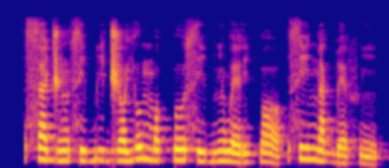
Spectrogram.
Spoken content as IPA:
sa˦d͡ʒũ˧si˧ bi˧d͡ʒɔ˧jo˦mɔ˧ k͡po˦si˧ bĩ˦wɛ˧ɾi˦k͡pɔ˦˨ | si˦na˧ɡ͡bɛ˨ fĩ˨

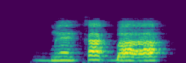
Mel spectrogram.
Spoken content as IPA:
ɡ͡bɛ̃˧ ka˦ɡ͡ba˧

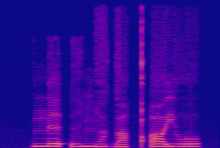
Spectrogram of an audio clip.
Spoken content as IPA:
ne˦ʔe̤˦ɲa̤˦ɡa˨ qʼo˦jo˦

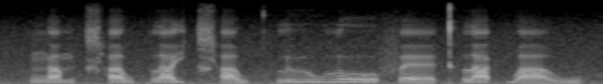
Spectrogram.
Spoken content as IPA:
ŋa˧mt͡ɕʰa˧wpla˦˥j t͡ɕʰa˨˩w kʰlɯː˦˥wloː˦˥ fɛː˩˦kʰla˥˩k̚wa˩˦w

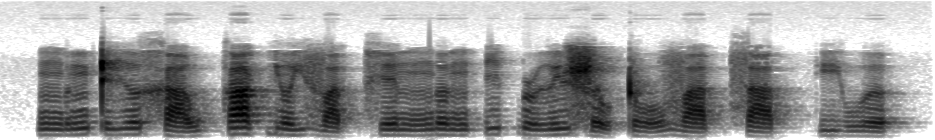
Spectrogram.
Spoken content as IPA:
ŋə˧˥ŋʈi˧˥ə̯xa˨˩˦wka˦˥k̚ jə˧˥jva˨˩t̚xe˧n ŋəː˧ŋʔi˦˥t̚ɹɨ˧˥jʂə˨˩˨w ʈo˨˩˦va˨˩t̚sa˨˩t̚ | ju˨˩ə̯

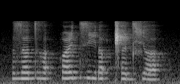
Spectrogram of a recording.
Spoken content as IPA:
zʌ dʱʌʔqʷidzi ɾʌʔǁədɕʌ

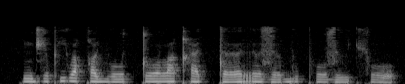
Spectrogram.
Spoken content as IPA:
nd͡ʒəpʰjuqu ʎotːo lˠɯqʰetːɜrə zəbu pʰozɯt͡ʃʰo

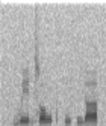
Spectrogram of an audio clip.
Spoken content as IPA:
ɡwe˦d͡zɔ˥˧ŋpʰu˨t̚mja˨˦

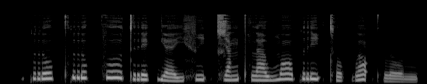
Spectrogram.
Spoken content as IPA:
proː˦˥p̚kʰro˥˩k̚foː˥˩ tre˦˥k̚jɛː˩˦j fi˦˥ʔ t͡ɕa˦˥ŋ pʰla˧wmɔː˥˩pri˥˩ʔtʰo˨˩k̚ lɔ˥˩ʔpʰlo˨˩n

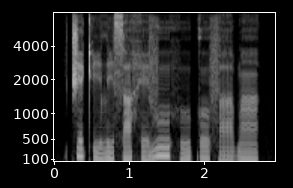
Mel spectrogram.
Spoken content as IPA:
t͡ʃe˦kʼi˨li˨ sa˨he˨ vuː˦huː˨ko˨ faː˨bã˦

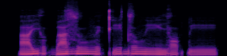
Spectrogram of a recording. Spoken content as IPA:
a˨˦jʊ˨ɡ͡ba˦ zuː˦βɪ˨ kʼi˦dʊ˦ βiː˦jɔ˦˨k͡piː˦

